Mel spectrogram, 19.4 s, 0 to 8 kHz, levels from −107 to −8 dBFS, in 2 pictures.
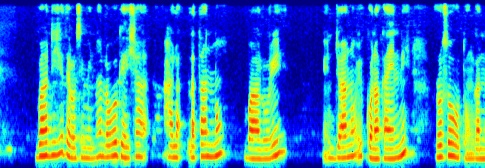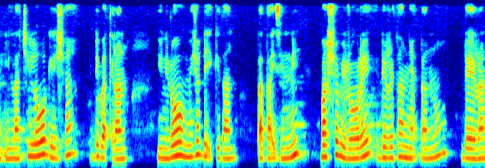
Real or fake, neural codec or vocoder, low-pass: real; none; 7.2 kHz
